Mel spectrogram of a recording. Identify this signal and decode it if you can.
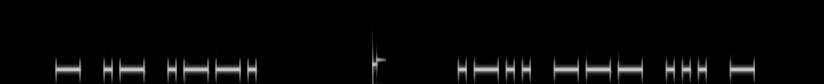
Morse code, heard as a keyed tone, about 15 wpm, 700 Hz. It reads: TAP LOST
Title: Sentences from Top 1400 Words - New Word Drill - 15wpm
